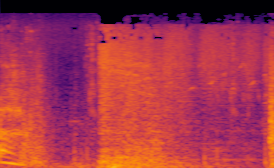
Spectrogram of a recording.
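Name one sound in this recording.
An electric blast crackles and buzzes.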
